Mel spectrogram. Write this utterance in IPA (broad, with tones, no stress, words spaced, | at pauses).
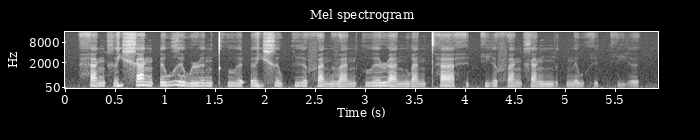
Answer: ha˨˩ŋxə˧˥j xa˧ŋʔə˧˥w ɣə˨˩˨wɹə˨˩˦ŋ t̪ʰu˨˩ə̯ʔə˨˩˦j xə˨˩wkɨ˧ə̯fa˨˩nva˨˩˦n ku˧˥ə̯ɹa˨˩nwa˨˩˨n t̪ʰaː˧hɨ˦˥k̚hi˧ə̯fa˨˩˨ŋ xa˧ŋɲo˨˩t̚ nə˨˩whɨ˨˩t̚ hi˨˩˨ə̯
